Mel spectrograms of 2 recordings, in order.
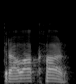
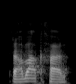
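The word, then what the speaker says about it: trabajar: যে এই যেটা কিন্তু স্পেনে যদি উচ্চারিত হয় তখন কিন্তু ক্ষয়ের মত উচ্চারণ হয় তখন আপনারা বলবেন ত্রাবাখার ত্রাবাখার ত্রাবাখা দৌরেস স্তরে ত্রাবাখান্দ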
